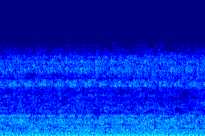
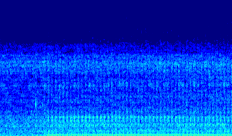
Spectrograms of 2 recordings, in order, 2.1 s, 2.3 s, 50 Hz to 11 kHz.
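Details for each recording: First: Renault Laguna 3 Coupé 2.0 dCi 180 diesel at idle after fitting foam pads into the upper dashboard: even, steady idle with soft low pulse, no buzz or rattle; dashboard vibration gone. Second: Renault Laguna 3 Coupé 2.0 dCi 180 diesel at idle; a fine steady buzzing rattle from loose dashboard trim comes back when the pressed dash is released, dashboard vibration rattle at idle, cured by wedging foam on each side of the dash.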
